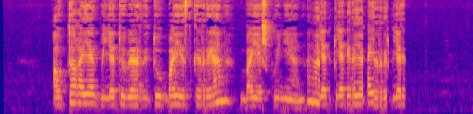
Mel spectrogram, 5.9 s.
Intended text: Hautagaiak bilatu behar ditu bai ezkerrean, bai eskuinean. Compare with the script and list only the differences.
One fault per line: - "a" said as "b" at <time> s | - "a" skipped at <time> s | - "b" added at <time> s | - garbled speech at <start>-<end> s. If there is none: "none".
- garbled speech at 3.8-5.1 s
